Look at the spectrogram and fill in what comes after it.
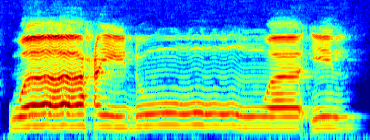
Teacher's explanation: Kalau pilih untuk wasal, kena baca dengan idgham bi gunnah sebab tanwin bertemu waw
